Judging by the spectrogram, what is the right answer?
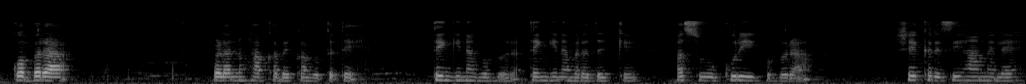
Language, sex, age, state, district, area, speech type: Kannada, female, 45-60, Karnataka, Mandya, rural, spontaneous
